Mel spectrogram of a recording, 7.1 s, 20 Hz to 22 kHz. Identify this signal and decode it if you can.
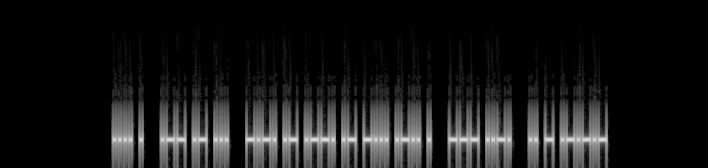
Morse code, heard as a keyed tone, about 44 wpm, 700 Hz. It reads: HE WAS CAPABLE OF IT.
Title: Sentences from Top 1200 Words 45wpm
